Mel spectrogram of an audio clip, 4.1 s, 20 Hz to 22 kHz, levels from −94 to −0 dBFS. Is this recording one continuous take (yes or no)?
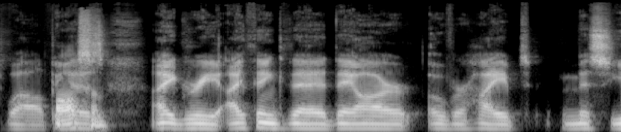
yes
